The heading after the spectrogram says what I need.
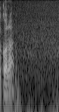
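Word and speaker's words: quand: এটির উচ্চারণ হবে প্লাস এর পরের শব্দটিতে আমরা এন এর প্রচলন দেখতে পারছি এবং এর কারণে আমাদেরকে এনটাকে নাকের সাহায্যে উচ্চারণ করতে হবে। আর শেষে দে সাইলেন্ট থাকবে।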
